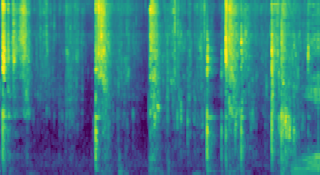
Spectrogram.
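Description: A utensil scraping and clattering against a metal pot as chunks of seasoned pork are stirred, in irregular strokes a second or so apart.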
